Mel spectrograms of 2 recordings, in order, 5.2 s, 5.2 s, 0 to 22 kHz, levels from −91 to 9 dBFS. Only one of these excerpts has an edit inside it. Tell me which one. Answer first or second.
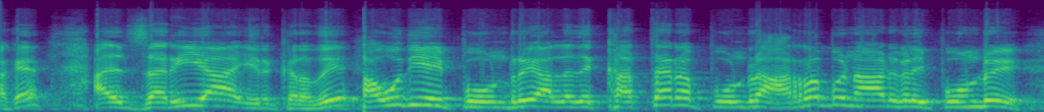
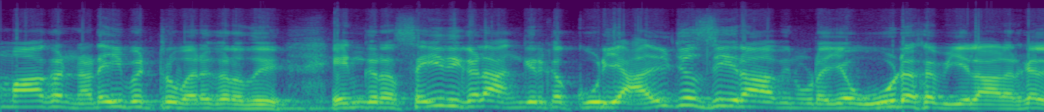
first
